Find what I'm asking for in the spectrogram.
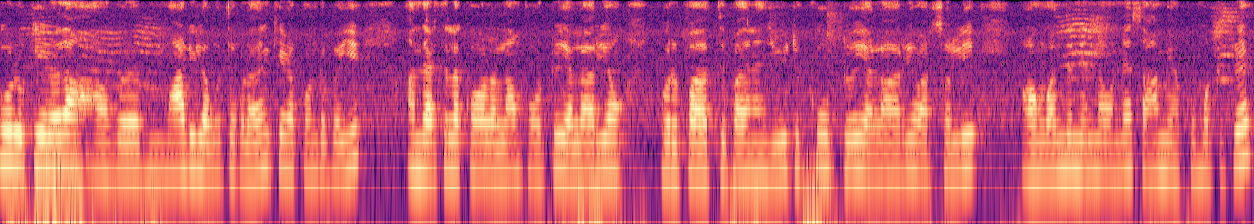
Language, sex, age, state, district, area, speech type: Tamil, female, 60+, Tamil Nadu, Mayiladuthurai, urban, spontaneous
